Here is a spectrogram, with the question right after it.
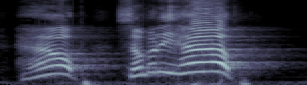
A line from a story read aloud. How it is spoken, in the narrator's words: shouts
